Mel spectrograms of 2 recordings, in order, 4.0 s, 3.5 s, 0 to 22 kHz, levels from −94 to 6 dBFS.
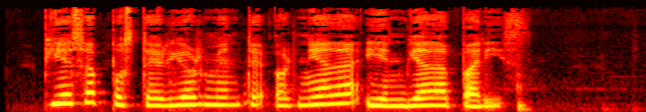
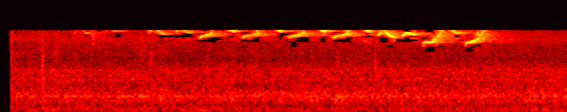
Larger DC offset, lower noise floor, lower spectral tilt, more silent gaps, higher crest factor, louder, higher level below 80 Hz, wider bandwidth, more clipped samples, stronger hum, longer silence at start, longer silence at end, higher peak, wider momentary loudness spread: neither; first, -59 dBFS vs -43 dBFS; first, -3.5 dB/octave vs 4 dB/octave; neither; about the same, 18 dB vs 18 dB; second, -19 LUFS vs -16 LUFS; about the same, -62 dBFS vs -66 dBFS; first, 17 kHz vs 7.6 kHz; neither; neither; second, 0.25 s vs 0.5 s; first, 0.75 s vs 0.4 s; about the same, -2 dBFS vs -4 dBFS; second, 7 LU vs 18 LU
